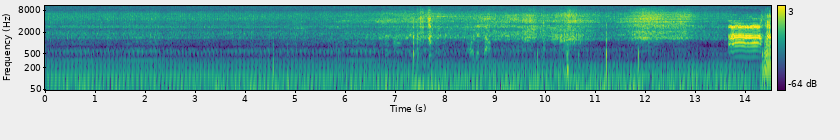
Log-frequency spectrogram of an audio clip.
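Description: Can-Am Maverick X3's three-cylinder engine idling steadily, with a KTM motocross bike revving in the distance. From about halfway the bike's engine note rises and falls and grows louder as it rides up the slope.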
